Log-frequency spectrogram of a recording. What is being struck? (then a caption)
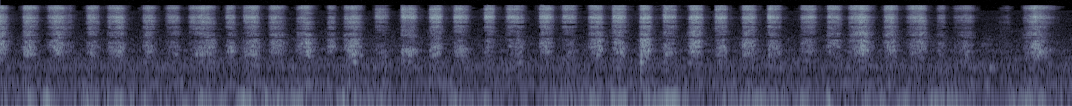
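Pencil on a paper colouring book page. A wooden pencil tip draws continuous, scratchy colouring strokes on the page of an open paper colouring book lying on a table, while the other hand rests on the paper. The rapid back-and-forth strokes make a steady, bright, rasping scratch that pulses with each stroke over a quiet low rumble.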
